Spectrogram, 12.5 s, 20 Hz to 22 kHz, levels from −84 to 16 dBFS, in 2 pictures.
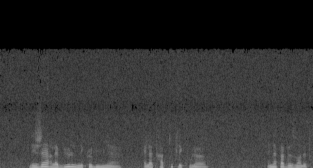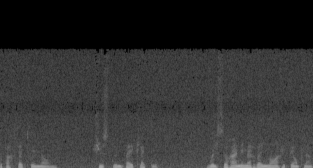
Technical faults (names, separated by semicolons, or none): none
